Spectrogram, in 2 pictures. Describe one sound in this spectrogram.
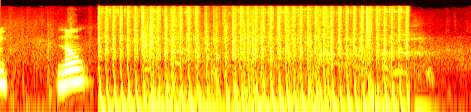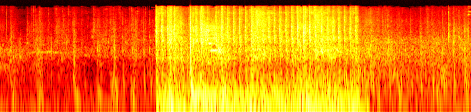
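A rifle fires in rapid automatic bursts.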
